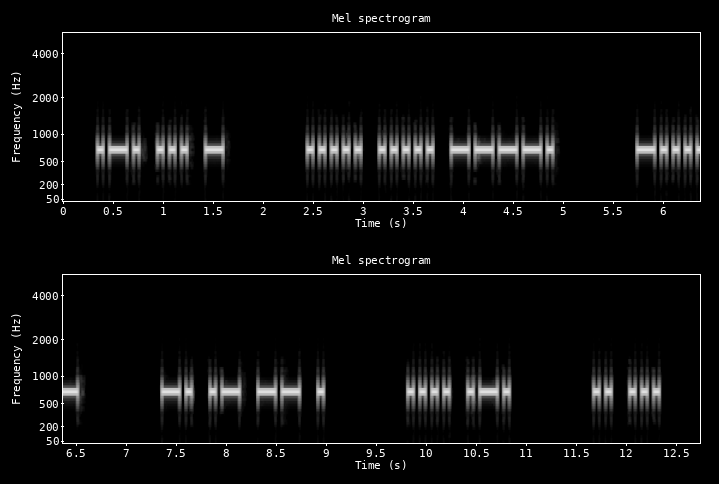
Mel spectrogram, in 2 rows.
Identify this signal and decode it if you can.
Morse code, heard as a keyed tone, about 20 wpm, 700 Hz. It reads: RST 559 <BT> NAME HR IS
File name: UK MASTER QSOs TRAINING / 20WPM / UK MASTER QSOs 0062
